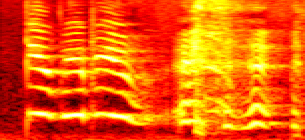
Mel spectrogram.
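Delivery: high mock gun sounds; playful pew pew with finger guns; finger gun noises. Cohost mimics finger guns while teasing the host. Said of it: "with finger guns".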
